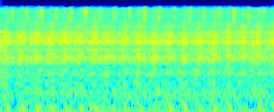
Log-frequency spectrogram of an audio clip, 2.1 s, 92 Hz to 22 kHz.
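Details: Toyota 4A-GE 20V blacktop four-cylinder at cold idle, cold to amplify the tick. A fast, light tick seems to come from near the exhaust header. Owner reports smoke and that the tick disappears at high revs; cause unknown.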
